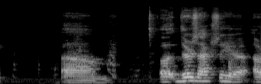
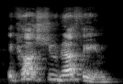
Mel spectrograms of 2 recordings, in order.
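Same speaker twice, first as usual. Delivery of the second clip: retold exasperated protest; 8 semitones higher, 6 dB louder than usual. Friend retelling how he protested the deleted channel, exasperated. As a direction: recount an indignant plea, pitched up and stressed.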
